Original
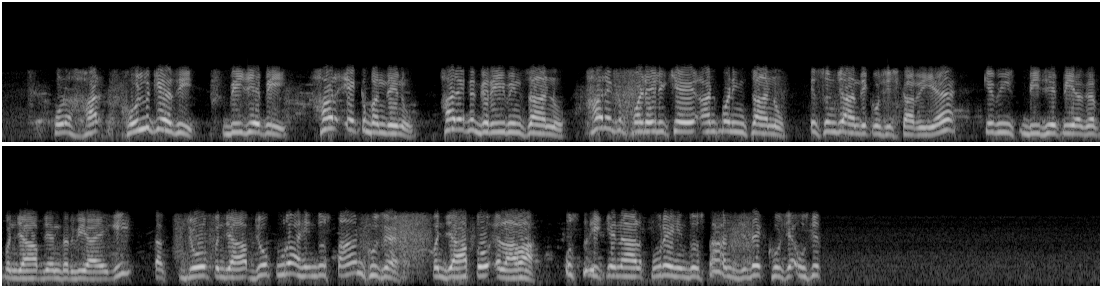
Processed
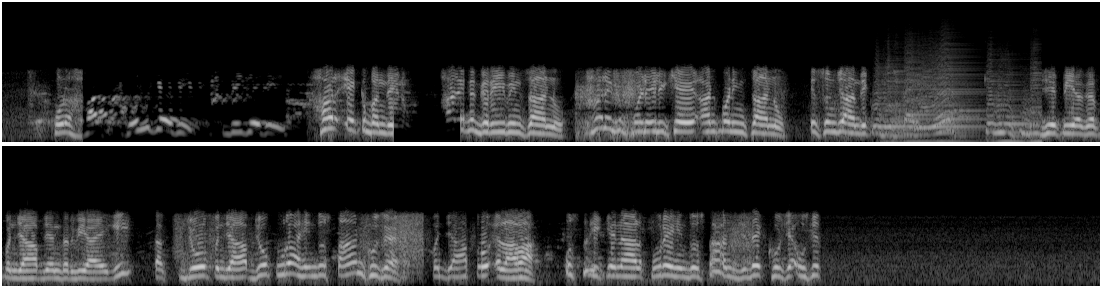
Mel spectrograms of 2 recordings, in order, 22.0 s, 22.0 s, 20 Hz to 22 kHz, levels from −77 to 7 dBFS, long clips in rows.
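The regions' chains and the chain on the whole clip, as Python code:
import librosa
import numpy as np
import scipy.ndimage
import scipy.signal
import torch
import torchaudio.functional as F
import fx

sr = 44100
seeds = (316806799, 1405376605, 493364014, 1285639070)

y = fx.chain(x, sr, fx.spec_expand(power=3.7),
    fx.highpass(hz=710.0, slope=12),
    fx.echo_stepped(ms=101, hz=930.0, octaves=0.7, feedback_pct=70, wet_db=-7.0), at=(0.8, 3.05))
y = fx.chain(y, sr, fx.highpass(hz=1300.0, slope=24),
    fx.high_shelf(hz=3400.0, db=-12.0),
    fx.comb(ms=7.4, depth=0.79), at=(3.91, 4.59))
y = fx.chain(y, sr, fx.transient(attack_db=-3, sustain_db=5),
    fx.fixed_phaser(hz=2100.0, stages=4),
    fx.band_squash(depth_pct=70), at=(5.73, 6.7))
y = fx.chain(y, sr, fx.lowpass(hz=1100.0, slope=6),
    fx.leveller(passes=5),
    fx.comb_fb(f0_hz=72.0, decay_s=1.3, harmonics='all', damping=0.0, mix_pct=90), at=(8.7, 10.4))
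y = fx.chain(y, sr, fx.highpass(hz=46.0, slope=12),
    fx.high_shelf(hz=2000.0, db=-9.5),
    fx.level_steps(step_db=12), at=(15.19, 15.78))
y = fx.chain(y, sr, fx.lowpass(hz=2600.0, slope=12),
    fx.notch(hz=390.0, q=10.0), at=(16.29, 17.11))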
